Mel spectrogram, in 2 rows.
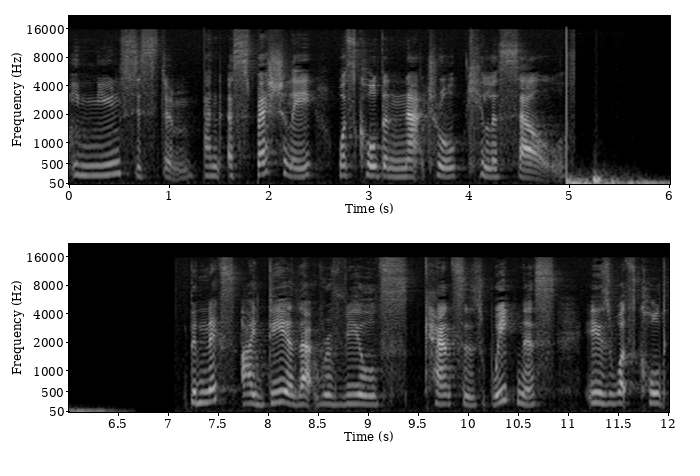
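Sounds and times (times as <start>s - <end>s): deep heavy thuds: 5.0s - 6.5s.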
